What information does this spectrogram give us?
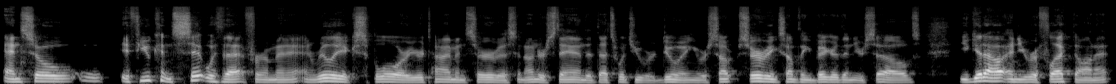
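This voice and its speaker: A man's voice: on the low side, fairly quick, a little mellow, dry recording, studio quality. A man hosting an interview, reflecting at length and thinking aloud with small restarts. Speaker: podcast host. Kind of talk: conversational interview.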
